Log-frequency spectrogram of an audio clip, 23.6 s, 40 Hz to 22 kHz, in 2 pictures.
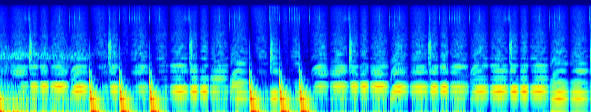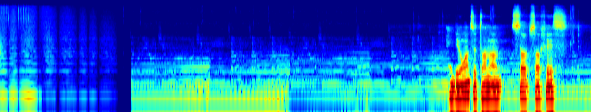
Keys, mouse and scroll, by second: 1.2 click, 2.2 click, 2.9 click, 4.1 click, 4.3 click, 4.9 click, 5.2 middle click, 5.5 click, 6.4-7.5 drag, 7.9-9.0 drag, 12.1 click, 12.6 g, 13.2 click, 13.9 scroll down 4, 14.2 click, 15.3 g, 15.9-16.4 scroll up 6, 16.5-16.8 scroll down 4, 16.8 click, 17.3 click, 17.7 scroll up 4, 18.1 click, 19.1-20.5 drag.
